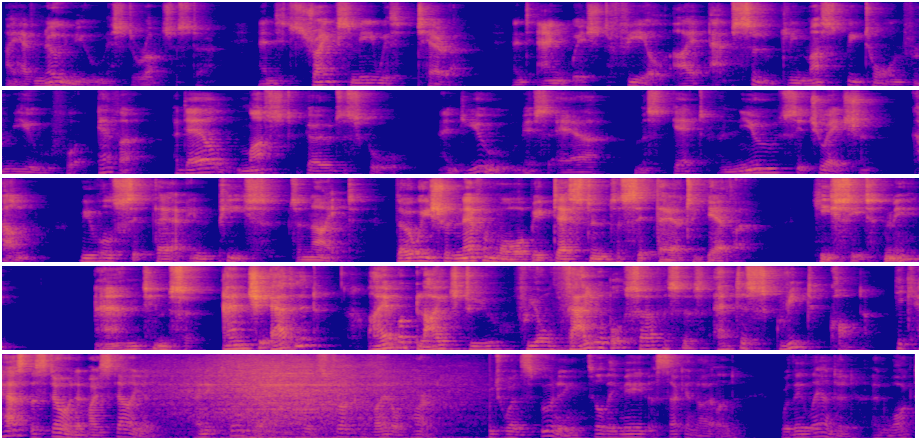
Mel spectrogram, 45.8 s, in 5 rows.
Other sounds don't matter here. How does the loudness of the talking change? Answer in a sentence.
The loudness of the talking goes up, then down.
